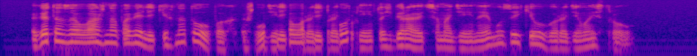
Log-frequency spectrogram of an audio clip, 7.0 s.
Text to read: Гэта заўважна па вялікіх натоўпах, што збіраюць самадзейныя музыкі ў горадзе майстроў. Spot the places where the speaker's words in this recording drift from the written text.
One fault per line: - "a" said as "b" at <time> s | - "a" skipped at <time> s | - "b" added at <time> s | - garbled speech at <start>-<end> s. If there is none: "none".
- garbled speech at 2.5-3.7 s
